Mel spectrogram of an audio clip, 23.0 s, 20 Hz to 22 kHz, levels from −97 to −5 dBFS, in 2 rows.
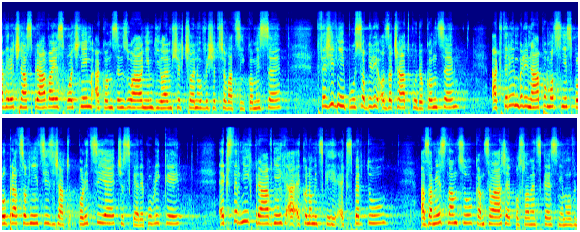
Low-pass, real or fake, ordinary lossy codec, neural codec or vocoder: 14.4 kHz; fake; Opus, 32 kbps; vocoder, 44.1 kHz, 128 mel bands, Pupu-Vocoder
